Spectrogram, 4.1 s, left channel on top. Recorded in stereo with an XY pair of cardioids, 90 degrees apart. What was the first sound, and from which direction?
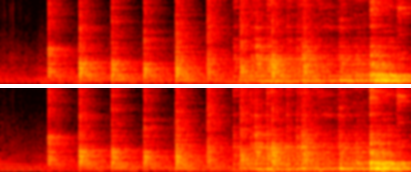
A clap, 5° left.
